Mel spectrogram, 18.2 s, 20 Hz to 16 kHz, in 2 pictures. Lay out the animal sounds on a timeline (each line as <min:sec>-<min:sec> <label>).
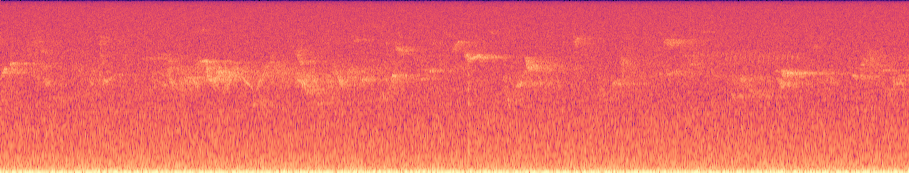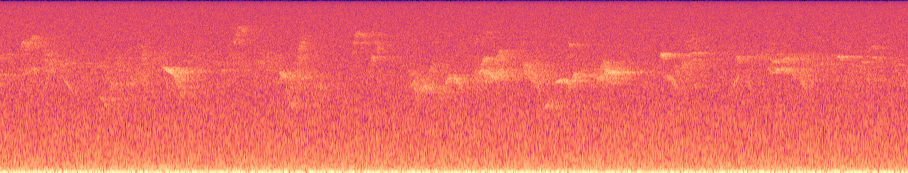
0:00.0-0:18.2 Red-eyed Vireo (Vireo olivaceus)
0:00.9-0:04.0 Scarlet Tanager (Piranga olivacea)
0:06.6-0:08.0 Pine Warbler (Setophaga pinus)
0:12.9-0:15.9 Scarlet Tanager (Piranga olivacea)
0:16.3-0:17.6 Pine Warbler (Setophaga pinus)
